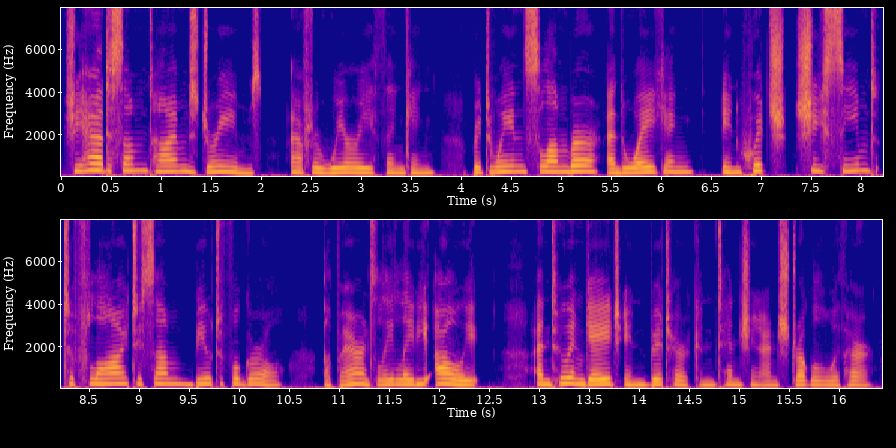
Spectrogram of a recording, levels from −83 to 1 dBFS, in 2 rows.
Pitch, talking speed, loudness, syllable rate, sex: 230 Hz, 125 wpm, -19 LUFS, 4.0 syllables/s, female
